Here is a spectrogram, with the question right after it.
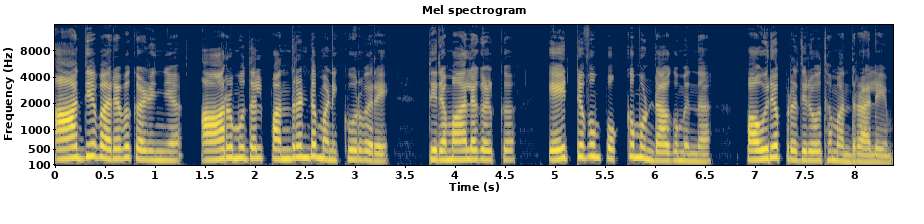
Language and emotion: Malayalam, neutral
